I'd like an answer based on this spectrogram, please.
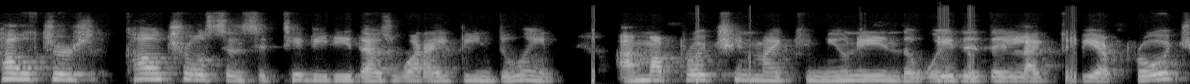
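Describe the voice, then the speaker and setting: The speaker goes at a very fast pace in a Spanish accent. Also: woman, medium pitch for a woman. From Mexico. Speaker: community health outreach worker. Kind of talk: conference presentation. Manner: animated.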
